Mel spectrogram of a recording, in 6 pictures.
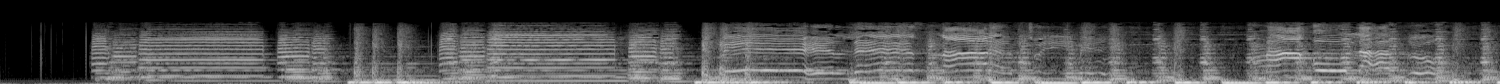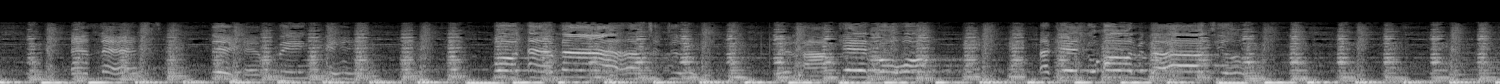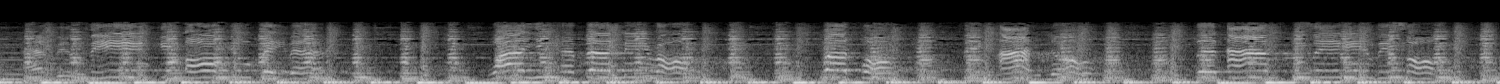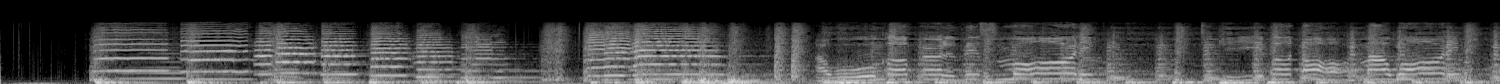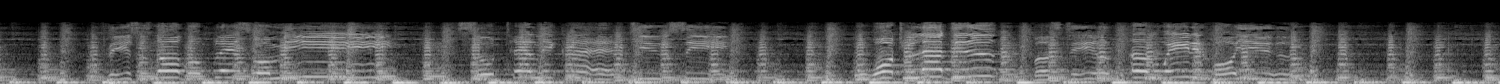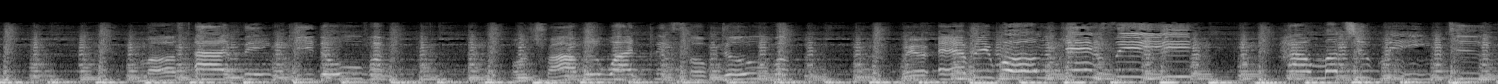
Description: Good Ska Vocal.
